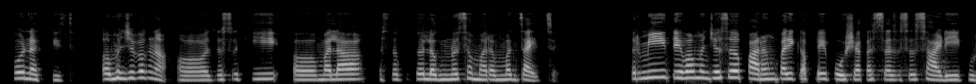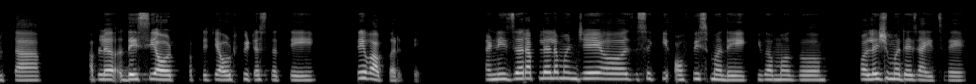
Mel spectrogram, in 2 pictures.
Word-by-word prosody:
हो, 280 - +3
नक्कीच. 230 -6 -3 0.3
अ, 250 - 0
म्हणजे 280 +2 +1
बघ 310 +1 +1
ना 240 -7 -1
अ, 200 0 -2
जसं 220 +2 -7
की 255 +1 -3 0.2
अ, - - -3 0.2
मला 225 +1 +3 0.4
असं 235 +2 -9
कुठं 240 +2 -5
लग्न 230 0 +2
समारंभात 225 -3 0
जायचं 185 -5 -1
आहे, - - -31 0.7
तर 270 - -3
मी 325 +2 +5
तेव्हा 300 0 +5
म्हणजे 295 -1 +1
असं 315 +1 +5
पारंपरिक 250 0 +3
आपले 255 0 -1
पोशाख 225 -1 0
असतात 220 0 -1
जसं 215 +2 -5
साडी, 210 -3 0
कुर्ता, 200 -2 -3 0.5
आपलं 225 -1 +3
देसी 235 +1 +6
आउट 220 -2 +7 0.2
कपड्याचे 215 +1 -7
आउटफिट 215 +1 -1
असतात 215 -1 -6
ते, 200 -1 -3 0.4
ते 290 - +5
वापरते. 260 - -1 0.7
आणि 235 +2 +1
जर 265 +4 +3
आपल्याला 280 +1 +2
म्हणजे 270 -1 +3
अ, 250 -1 +1
जसं 235 +3 -4
की - - -6
ऑफिसमध्ये 220 -3 -1
किंवा 220 0 -4
मग 215 -1 -4
अ, 210 0 -1 0.4
कॉलेजमध्ये 240 -1 +2
जायचं 195 -2 -5
आहे, 185 0 -3
230 Hz, 160 wpm, -24 LUFS, 215-255 Hz, 0.7 s, आउट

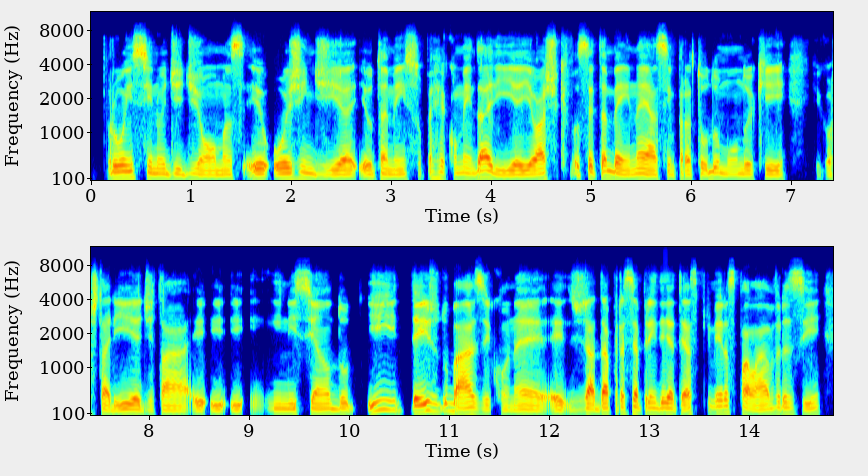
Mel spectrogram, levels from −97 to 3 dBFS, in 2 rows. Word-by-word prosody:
para 115 - +1
o 120 +1 +4
ensino 105 -6 +2
de 95 +2 -2
idiomas, 90 -1 0
eu, 100 - +2
hoje 105 +2 +2
em 105 - -3
dia, 90 0 +1
eu 90 - 0
também 90 -1 -1
super 95 - -3
recomendaria, 105 -4 0
e 90 - +3
eu 95 - +4
acho 100 +1 +2
que - - -7
você - - 0
também, 100 -7 +1
né, 100 +1 +2
assim, 90 -2 +1
pra - - -2
todo 105 - -3
mundo 95 -1 -4
que 85 -1 -1 0.3
que - - -22
gostaria 95 +3 +1
de 85 - -4
estar 85 -2 -1
i - - -1
i - - -4
i - - -15 0.2
iniciando, 95 0 -1
e 175 0 -1
desde 145 +3 +4
o - - -4
básico, 100 -6 +1
né, 85 0 0
eh, 85 - -1
já 85 +1 +2
dá - - +4
para - - -4
se - - +1
aprender 105 -1 +2
até 95 - +1
as - - -2
primeiras 120 +1 -2
palavras 95 +3 0
e 100 +2 -3
95 Hz, 200 wpm, -24 LUFS, 90-105 Hz, 0.3 s, o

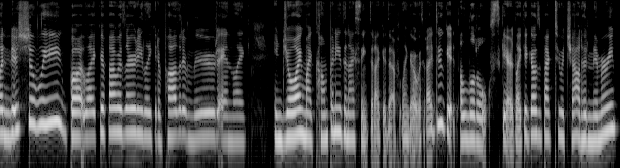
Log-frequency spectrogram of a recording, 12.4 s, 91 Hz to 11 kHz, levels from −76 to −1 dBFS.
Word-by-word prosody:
initially, 310 +8 +3
but, 225 -3 +3
like, 225 0 -1
if 250 -1 +2
I 250 0 +4
was 250 -1 +1
already, 245 -1 +2
like, 225 -2 -3
in 225 - -5
a 205 - -7
positive 225 +2 -1
mood 220 +2 -2
and, 205 0 -4
like, 200 0 -9 0.5
enjoying 220 +3 +5
my 220 -1 +1
company, 220 +5 -1
then 230 -2 -1
I 215 0 -3
think 210 - -7
that - - -6
I - - -3
could - - -9
definitely - - -6
go - - -3
with - - -8
it, - - -7
I - - -1
do 325 0 0
get 475 - 0
a 205 - +1
little 205 -1 -1
scared, - - -2
like, - - -2
it 235 - +1
goes 235 -1 +1
back 225 0 -3
to 230 -1 -4
a 220 - -2
childhood 215 -1 -1
memory, 220 +7 +1
225 Hz, 200 wpm, -23 LUFS, 215-245 Hz, 0.5 s, enjoying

